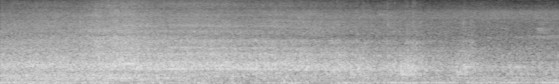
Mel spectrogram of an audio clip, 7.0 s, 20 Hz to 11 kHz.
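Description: E233-series electric commuter train departing past a station platform. Its wheel and motor noise peaks about a second and a half in and then fades as the cars clear. A 285-series electric train runs on the adjacent tracks as it fades.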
